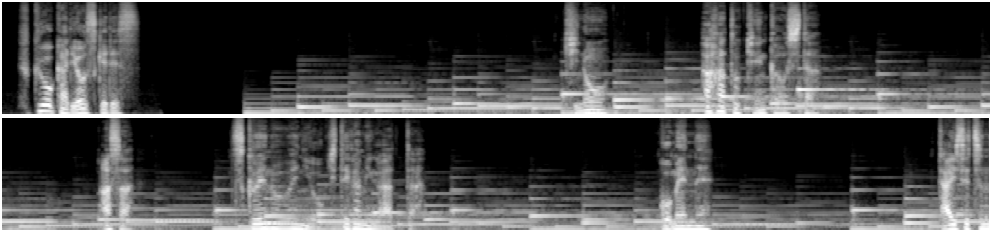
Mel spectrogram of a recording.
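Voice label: commercial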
